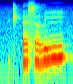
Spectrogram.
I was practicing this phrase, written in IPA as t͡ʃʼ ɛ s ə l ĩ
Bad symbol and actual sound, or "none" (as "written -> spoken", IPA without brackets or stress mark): none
